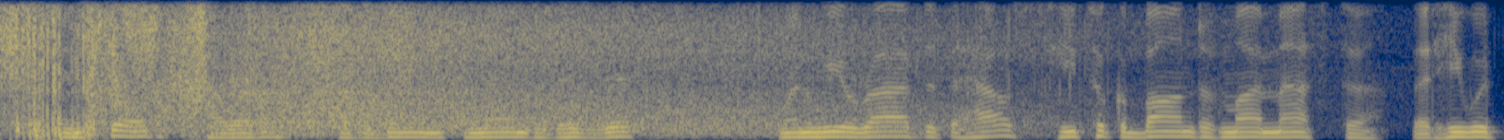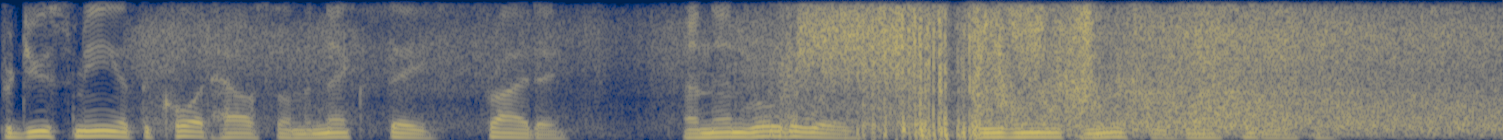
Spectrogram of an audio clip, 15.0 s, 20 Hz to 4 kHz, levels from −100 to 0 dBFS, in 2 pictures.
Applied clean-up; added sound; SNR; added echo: none; Fire; 0 dB; none.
